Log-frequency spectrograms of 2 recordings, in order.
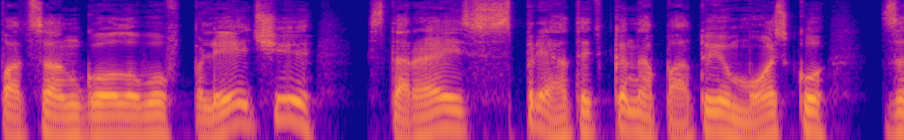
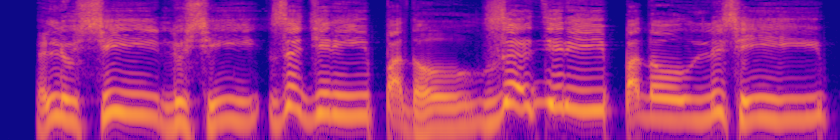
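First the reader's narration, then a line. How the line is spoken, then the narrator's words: Sing-song chant. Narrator (Russian): произнес он нараспев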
